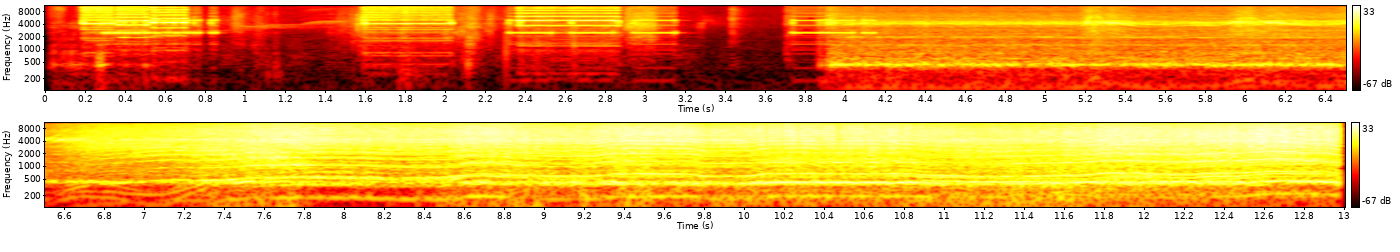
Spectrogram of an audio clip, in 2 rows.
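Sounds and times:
short electronic beeps: 0.2 - 1.0, 1.6 - 4.2
drone motors idling: 3.9 - 13.0.

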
